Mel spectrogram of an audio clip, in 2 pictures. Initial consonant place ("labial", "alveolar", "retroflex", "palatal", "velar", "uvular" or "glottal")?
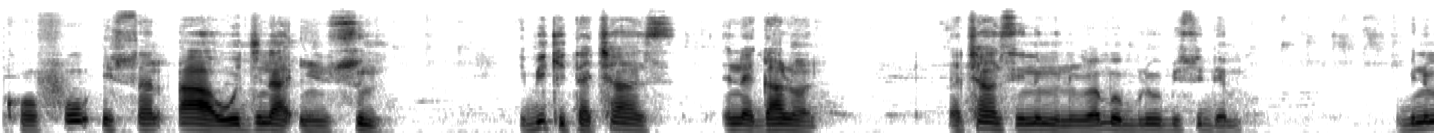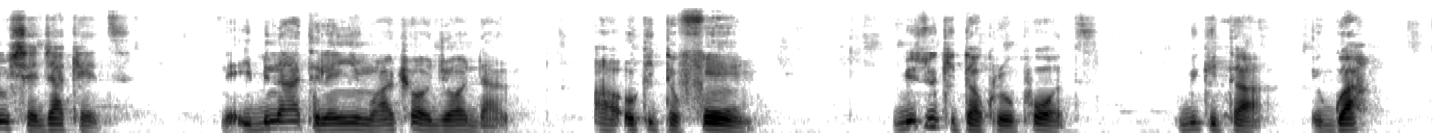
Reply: velar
